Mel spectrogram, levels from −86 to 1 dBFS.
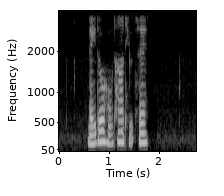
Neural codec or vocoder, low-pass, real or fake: none; 3.6 kHz; real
